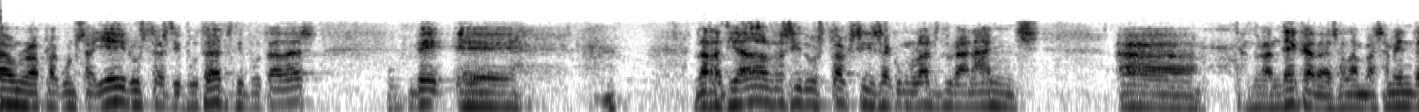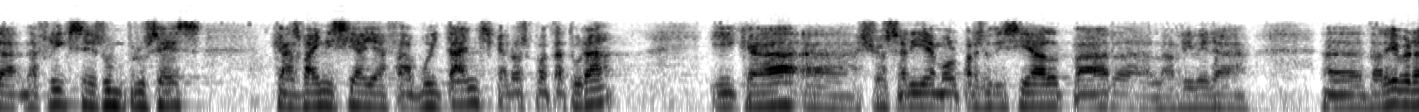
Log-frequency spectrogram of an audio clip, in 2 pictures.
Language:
Catalan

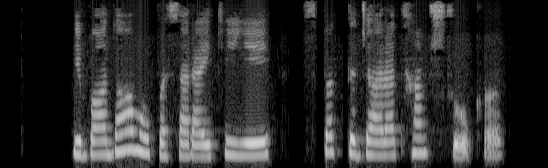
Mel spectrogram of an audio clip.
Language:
Pashto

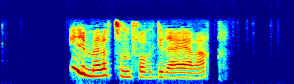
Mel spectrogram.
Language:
Kabyle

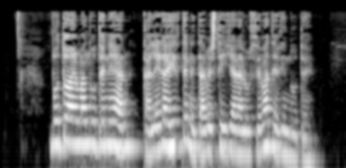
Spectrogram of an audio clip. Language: Basque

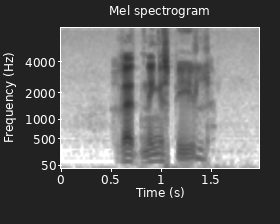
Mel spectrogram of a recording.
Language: Norwegian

